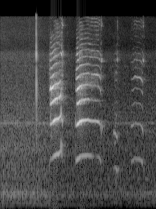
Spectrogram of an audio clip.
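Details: Home-bred German Shepherd puppies, heavy-boned with double coats, whimpering: high, thin whines and yips, each under half a second, rising then falling, several in quick succession over a faint steady hum.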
